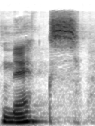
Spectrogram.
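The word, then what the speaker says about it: Mx.: Cameron tell me what you're you're proposing it's pronounced mix um mix is that how you how would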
